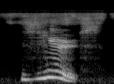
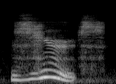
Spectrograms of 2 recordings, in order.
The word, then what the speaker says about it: Zeus: Сегодня обсудим с вами пантеон греческих богов и поработаем над произношением. Let's go! Начнем с трех главных богов. Зевс, Посейдон, Аид. Zeus, the god of the sky. Повторяйте за мной. Zeus, Zeus.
